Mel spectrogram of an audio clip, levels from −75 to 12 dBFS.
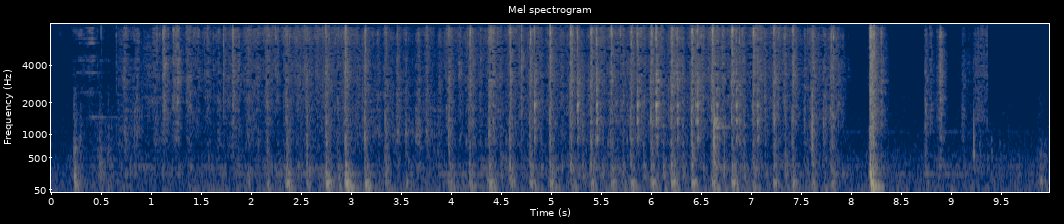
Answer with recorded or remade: recorded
